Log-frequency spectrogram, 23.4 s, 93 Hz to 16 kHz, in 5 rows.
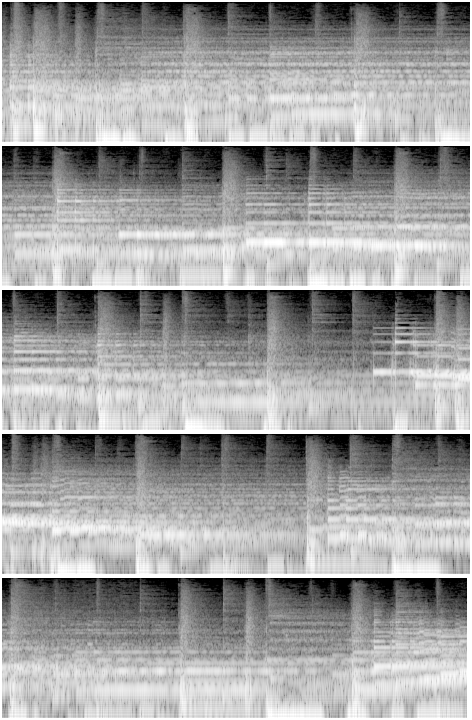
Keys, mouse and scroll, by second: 0.4 b, 5.0 click, 14.5 click, 15.3-16.5 scroll down 1, 16.5-18.2 drag, 18.2 Tab, 19.2 click, 22.2 Tab.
